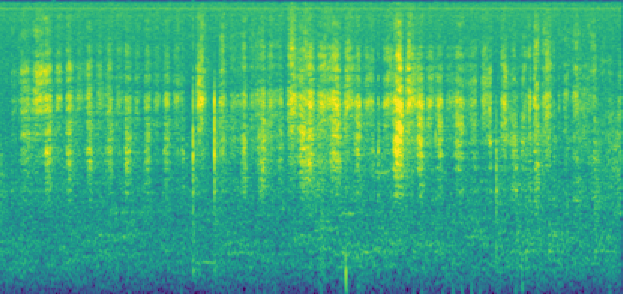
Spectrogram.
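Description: Chalk writing on a chalkboard: a faint run of short scratching strokes with a few sharper taps as letters are formed.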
